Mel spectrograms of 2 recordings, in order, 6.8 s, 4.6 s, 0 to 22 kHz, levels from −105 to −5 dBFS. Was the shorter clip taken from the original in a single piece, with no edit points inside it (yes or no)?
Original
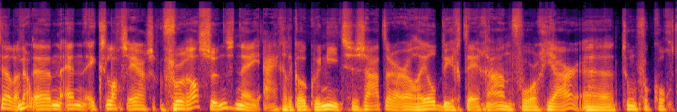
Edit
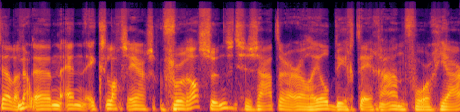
no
